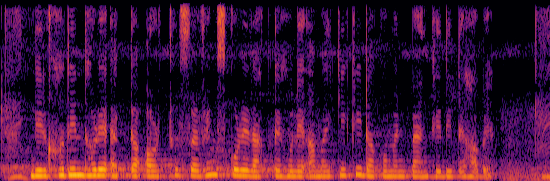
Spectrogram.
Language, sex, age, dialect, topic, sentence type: Bengali, female, 18-24, Northern/Varendri, banking, question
